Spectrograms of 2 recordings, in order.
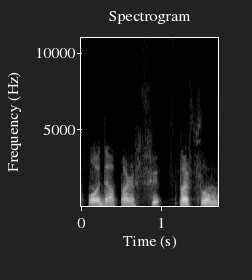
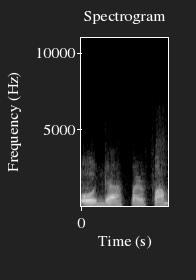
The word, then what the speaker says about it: eau de parfum: इसको कुछ लोग ओ द परफ्यूम भी पढ़ते हैं, बट ये प्रोनाउंसिएशन इसकी गलत है क्योंकि ये फ्रेंच लैंग्वेज है, इंग्लिश नहीं, तो इसकी प्रोनाउंसिएशन कुछ डिफरेंट होती है, तो इसको ओ द परफॉर्म पढ़ते हैं।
